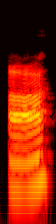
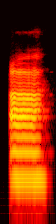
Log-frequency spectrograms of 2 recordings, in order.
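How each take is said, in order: First: The pitch rises from low to high. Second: The pitch stays high and level. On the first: "for the rising tone" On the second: "the high flat"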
